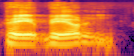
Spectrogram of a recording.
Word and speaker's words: peyote: Peyote. Pyute.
